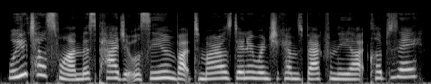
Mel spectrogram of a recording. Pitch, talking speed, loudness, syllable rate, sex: 280 Hz, 320 wpm, -17 LUFS, 6.9 syllables/s, female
